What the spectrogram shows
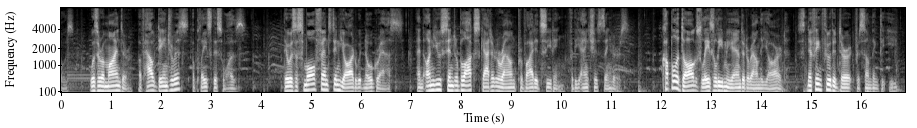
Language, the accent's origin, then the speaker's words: English; Long Island, New York, United States; as a teenager growing up on Long Island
